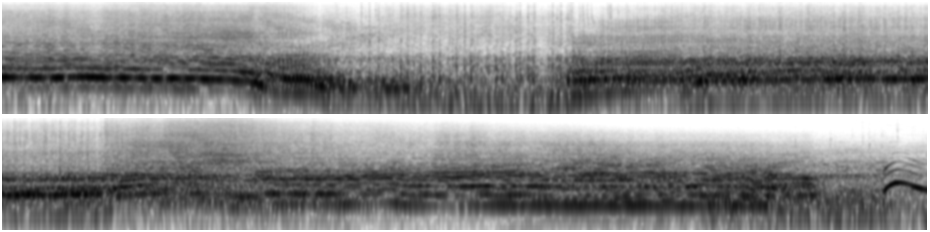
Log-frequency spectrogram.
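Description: Drag-race car engines: one revs hard through a burnout and its revs fall away a couple of seconds in, then engines idle and rev in short steps at the start line, with a quick rise and fall of revs near the end.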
